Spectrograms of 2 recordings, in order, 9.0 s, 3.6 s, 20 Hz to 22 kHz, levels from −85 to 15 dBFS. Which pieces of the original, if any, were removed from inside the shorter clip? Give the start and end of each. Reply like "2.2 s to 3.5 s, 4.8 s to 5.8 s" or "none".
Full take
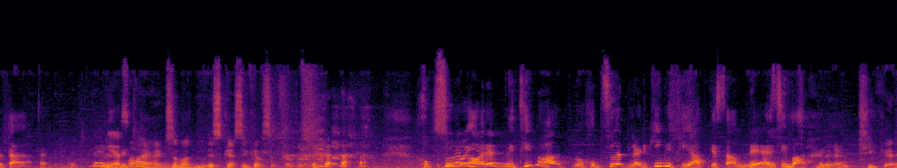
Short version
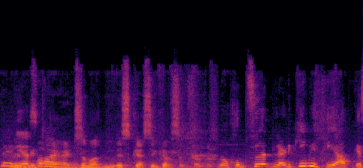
3.0 s to 5.7 s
